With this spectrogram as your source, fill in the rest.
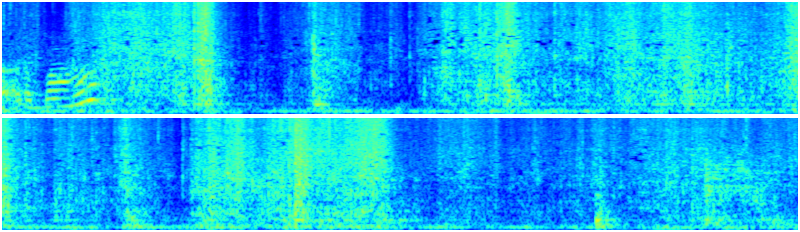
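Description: Plastic wrap crinkles and rustles as hands handle it.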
